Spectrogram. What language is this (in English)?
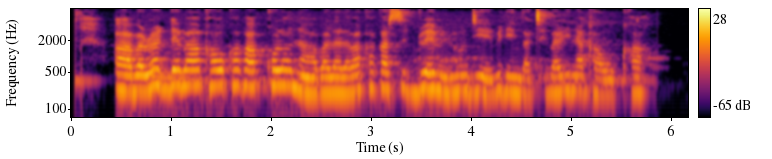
Ganda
